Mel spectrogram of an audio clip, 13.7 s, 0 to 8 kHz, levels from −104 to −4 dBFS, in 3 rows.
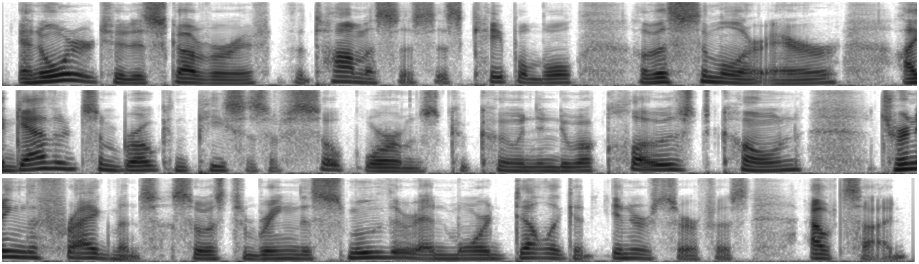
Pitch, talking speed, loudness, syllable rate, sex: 145 Hz, 180 wpm, -22 LUFS, 5.7 syllables/s, male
